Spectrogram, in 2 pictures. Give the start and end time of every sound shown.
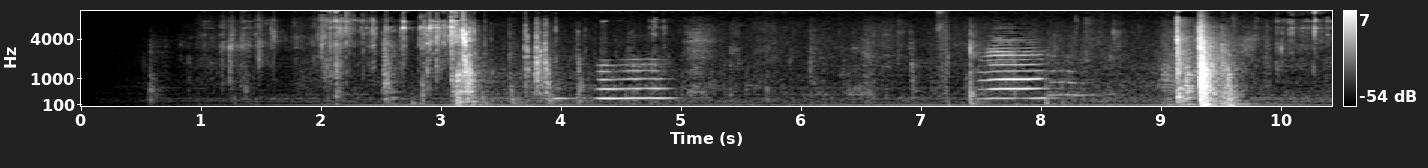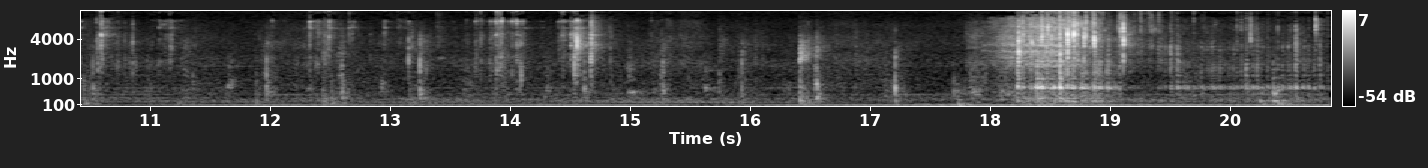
[1.22, 3.32] keys
[3.35, 5.14] door
[7.31, 9.95] door
[10.01, 15.23] keys
[10.03, 18.00] footsteps
[18.13, 20.84] running water

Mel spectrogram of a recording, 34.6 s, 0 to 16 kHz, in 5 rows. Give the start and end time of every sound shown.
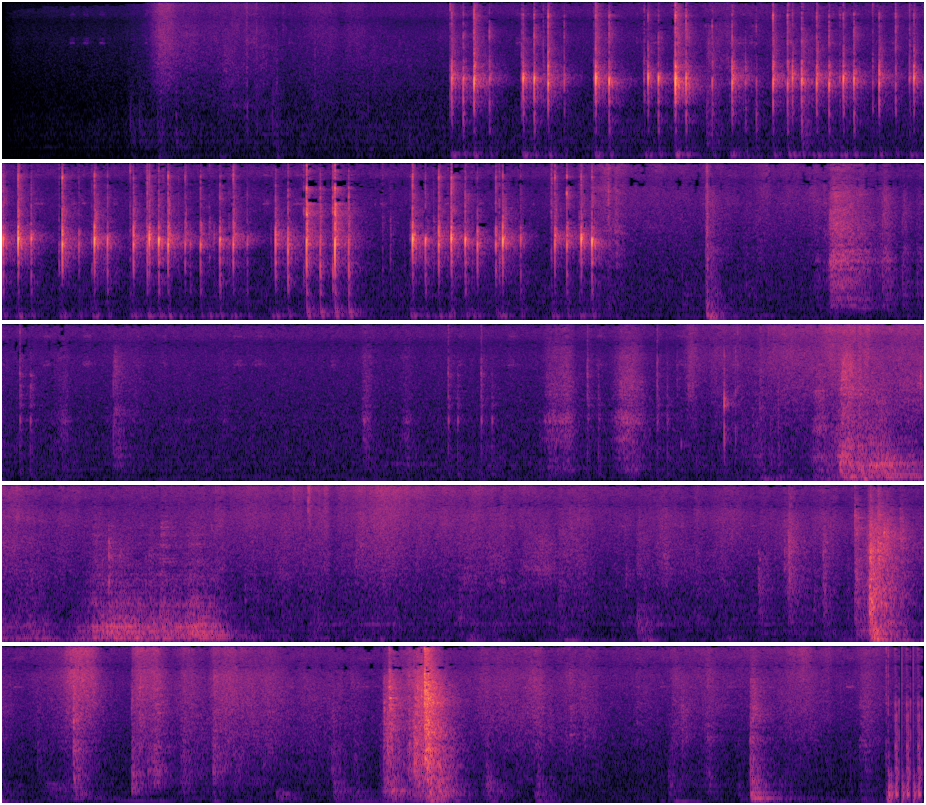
[3.12, 11.82] keyboard typing
[23.99, 27.37] footsteps
[26.91, 31.53] window

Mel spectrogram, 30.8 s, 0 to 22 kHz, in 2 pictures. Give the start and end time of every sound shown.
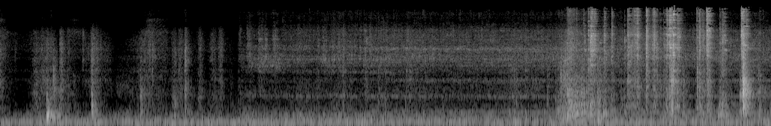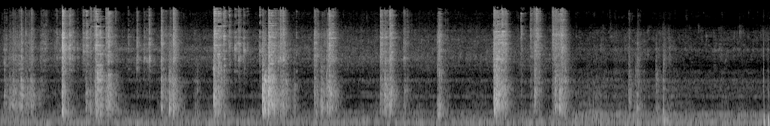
[0.76, 4.40] footsteps
[4.77, 30.82] running water
[11.31, 11.79] wardrobe or drawer
[11.48, 26.87] cutlery and dishes

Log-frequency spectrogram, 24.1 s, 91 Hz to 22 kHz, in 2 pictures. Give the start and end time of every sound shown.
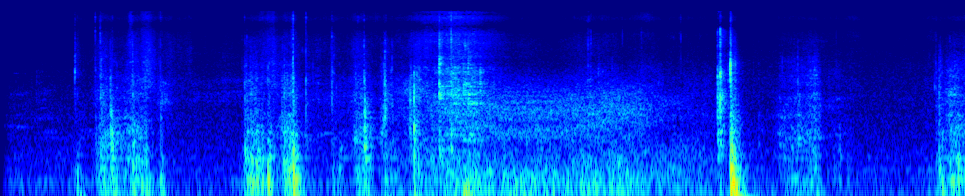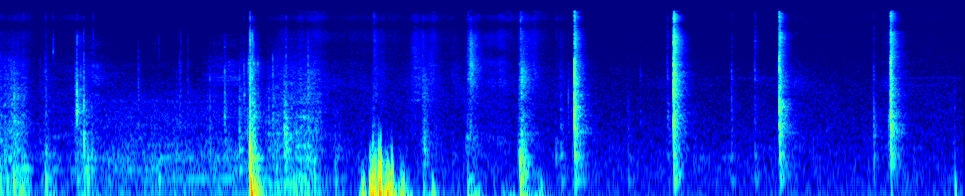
[0.64, 6.42] footsteps
[8.59, 10.77] window
[11.49, 13.82] footsteps
[14.53, 16.39] window
[19.03, 23.95] light switch

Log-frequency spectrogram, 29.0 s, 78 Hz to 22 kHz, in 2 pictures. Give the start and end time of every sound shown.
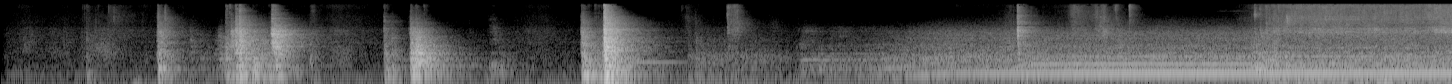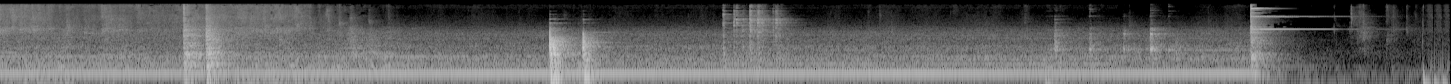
[8.62, 27.03] microwave
[12.51, 18.49] running water
[16.23, 16.91] cutlery and dishes
[19.93, 20.68] cutlery and dishes
[21.66, 22.66] cutlery and dishes
[25.41, 26.78] cutlery and dishes

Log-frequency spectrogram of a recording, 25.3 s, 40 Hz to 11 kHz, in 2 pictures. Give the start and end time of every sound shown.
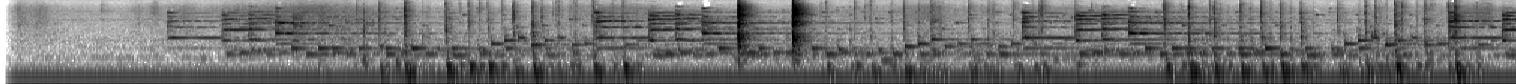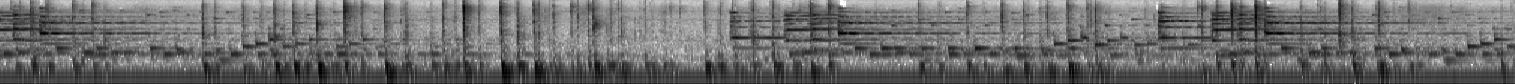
[1.45, 16.09] phone ringing
[3.09, 6.15] keyboard typing
[6.08, 6.37] light switch
[6.53, 6.82] light switch
[7.05, 24.55] keyboard typing
[18.63, 25.26] phone ringing

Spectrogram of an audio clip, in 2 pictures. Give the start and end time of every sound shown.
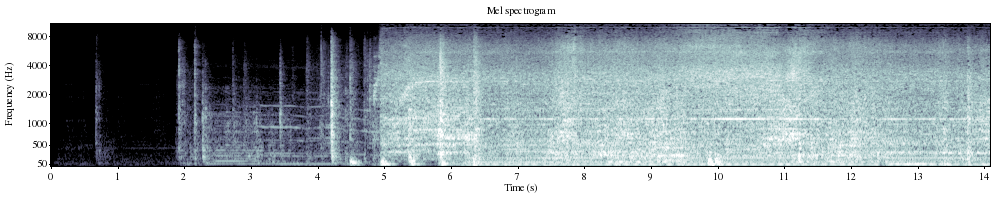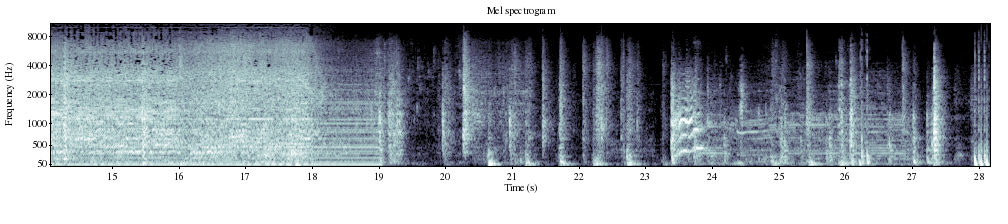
[1.85, 19.75] coffee machine
[4.70, 18.45] vacuum cleaner
[5.44, 6.99] footsteps
[19.85, 23.08] footsteps
[23.27, 27.58] coffee machine
[24.59, 27.16] footsteps

